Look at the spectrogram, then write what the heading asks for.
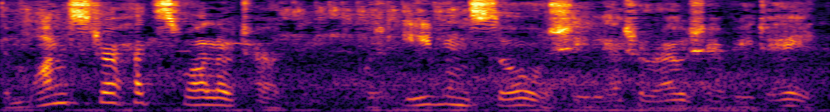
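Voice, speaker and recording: An Irish woman tells a traditional folk tale. Her voice sits a little low for a woman, and her phrasing is colloquial and unfussy. Birdsong and ambient noise are clearly heard behind her. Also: animated, moderate pace, distant mic. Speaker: storyteller reading a folk tale. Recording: noisy recording with birdsong behind.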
